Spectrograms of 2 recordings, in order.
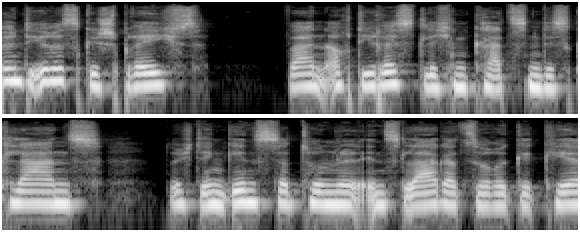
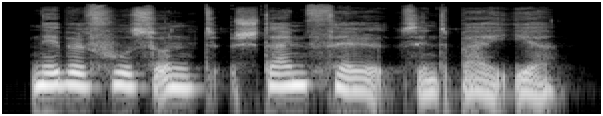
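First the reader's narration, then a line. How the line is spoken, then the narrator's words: Hesitant addition. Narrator (German): Zögernd fügte hinzu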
